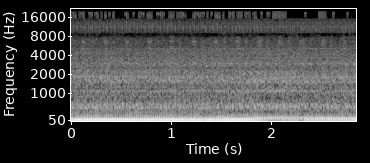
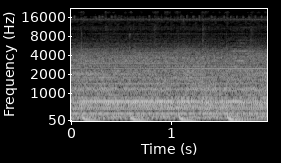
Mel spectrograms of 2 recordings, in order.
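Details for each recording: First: 2010 Chevy Monza with MAP P0106 and TPS P0122/P1122 codes: the engine sits at a raised, even idle with a steady low rumble even though the TPS measures 1.0 V and seems to work. High idle from a faulty throttle position sensor. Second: 2010 Chevy Monza after fitting a new TPS and a new MAP sensor that cleared MAP P0106 and TPS P0122/P1122: no codes remain, TPS reads 500–510 and MAP 42 kPa, with a steady, even idle and no stumbling. Repaired and running properly.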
